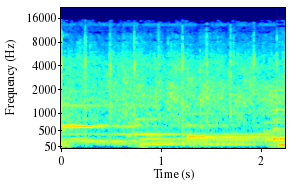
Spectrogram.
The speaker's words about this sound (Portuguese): E pela vida de tantos que aqui por lá, por pregação, por cuidar de criança, por não sei o que fazem por você, aplaude a Deus pela vida deles agora.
